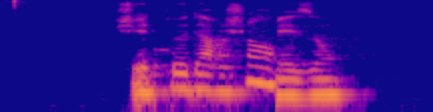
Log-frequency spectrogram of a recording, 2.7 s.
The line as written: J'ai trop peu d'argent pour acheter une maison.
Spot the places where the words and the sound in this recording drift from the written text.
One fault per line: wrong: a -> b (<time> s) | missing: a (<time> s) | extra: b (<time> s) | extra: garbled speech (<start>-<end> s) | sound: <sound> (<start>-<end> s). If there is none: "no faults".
missing: trop (1.0 s)
missing: pour acheter une (1.7 s)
